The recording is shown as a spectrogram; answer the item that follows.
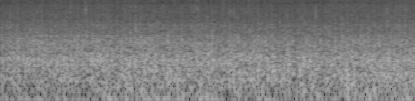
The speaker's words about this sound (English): It looks like it's absolutely lashing rain. You can, I don't know if you can actually hear this. Can you hear that? Very good. Let's play it again. It's only a short video, but it looks as though it's flooded in Castledermot and the rain.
